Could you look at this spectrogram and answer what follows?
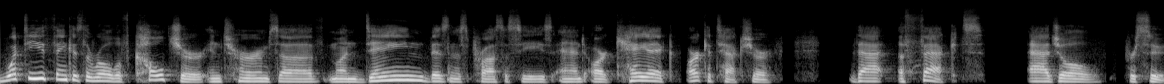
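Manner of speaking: deliberate slow reading. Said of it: "so I'm gonna read this slowly".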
